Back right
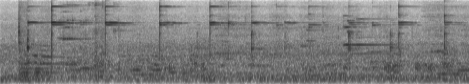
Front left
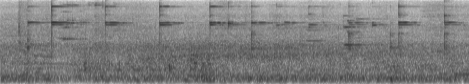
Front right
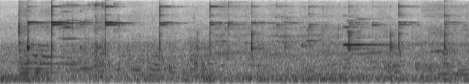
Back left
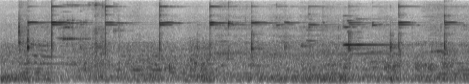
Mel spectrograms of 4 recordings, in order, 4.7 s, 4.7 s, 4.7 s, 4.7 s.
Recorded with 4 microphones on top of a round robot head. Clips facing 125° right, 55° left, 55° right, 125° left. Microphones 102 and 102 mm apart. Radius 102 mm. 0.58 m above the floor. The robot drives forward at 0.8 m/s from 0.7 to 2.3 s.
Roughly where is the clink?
Behind right.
